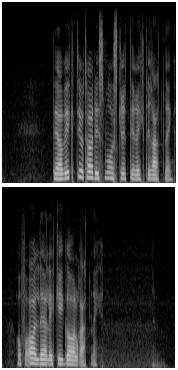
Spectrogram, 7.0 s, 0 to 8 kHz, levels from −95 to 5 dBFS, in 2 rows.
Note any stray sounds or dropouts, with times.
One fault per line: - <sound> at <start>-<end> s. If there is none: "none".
none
